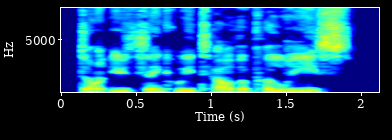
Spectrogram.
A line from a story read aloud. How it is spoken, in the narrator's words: Robbie sighed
